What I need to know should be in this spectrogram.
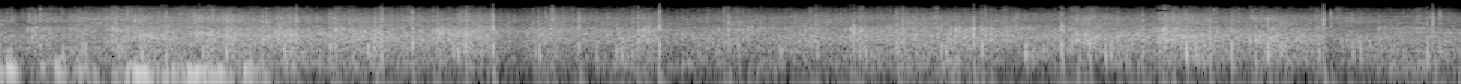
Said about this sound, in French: On peut l'applaudir.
